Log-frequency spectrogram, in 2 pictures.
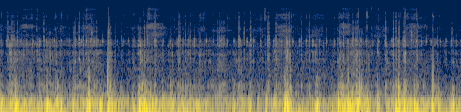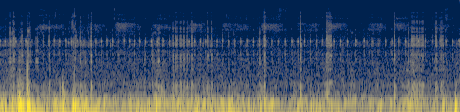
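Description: A bicycle freewheel ticks steadily.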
